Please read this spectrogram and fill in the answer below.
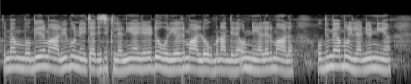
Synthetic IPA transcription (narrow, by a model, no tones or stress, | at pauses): t̪eːmɛ̃ːbiːəɾmaːlʋiːbʊnẽːt͡ʃaːd͡ʒsɪkʰlɛːnĩːɛ̃ːd͡ʒeːɽeːɖoːɾiːaːleɾmaːlloːk̚bəɽãːnd̪eːnẽːʊnːẽːaːleːəɾmaːlː | oːbiːmɛ̃ːbʱʊɳiːlɛːnĩːʊ̃niːãː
